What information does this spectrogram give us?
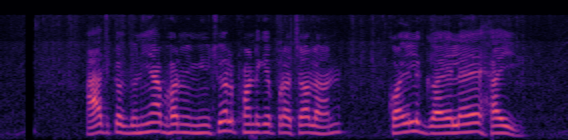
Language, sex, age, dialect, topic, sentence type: Magahi, male, 31-35, Western, banking, statement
